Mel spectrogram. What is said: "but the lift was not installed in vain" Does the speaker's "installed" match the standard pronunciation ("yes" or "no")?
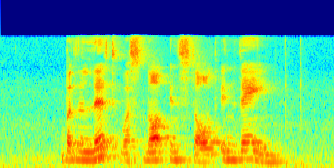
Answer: yes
